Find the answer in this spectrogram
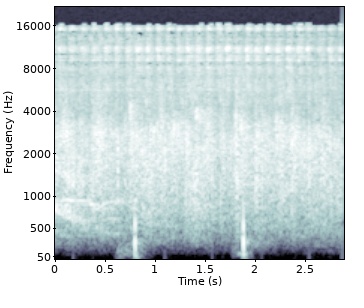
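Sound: audience clapping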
